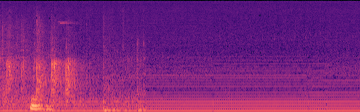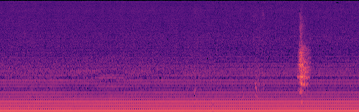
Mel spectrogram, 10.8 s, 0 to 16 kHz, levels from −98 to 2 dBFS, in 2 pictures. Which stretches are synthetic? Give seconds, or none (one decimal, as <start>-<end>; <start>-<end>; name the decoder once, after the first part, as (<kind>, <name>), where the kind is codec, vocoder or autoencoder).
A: 1.4-3.2 (autoencoder, DAC-VAE); 4.9-8.6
